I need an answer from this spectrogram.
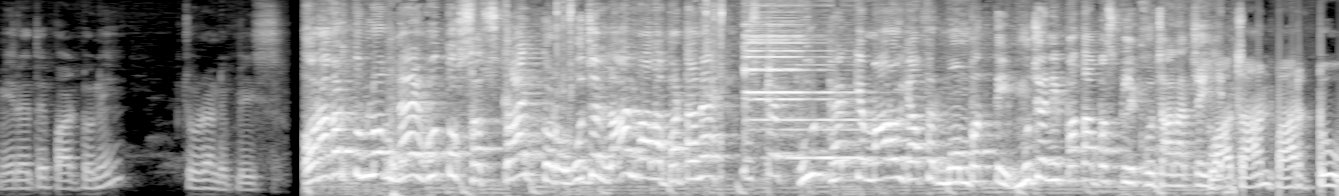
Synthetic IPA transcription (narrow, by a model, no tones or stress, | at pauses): ɔːɾɐɡəɾt̪ʊmloːɡnɐɦĩɦot̪osɐbskɾaːɪb̚kɐɾoʋod͡ʒoːlaːlʋaːlabɐʈənɦɛʊstẽpʰuːʈ̚ʈʰeːʈ̚kemaːɾojapʰɪɾmʊɦə̃mbət̪ːimʊd͡ʒʱenɐɦĩpɐt̪abɐsklɪkɦod͡ʒaːnat͡ʃaːɦiet͡ʃaːnpaːɾʈu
